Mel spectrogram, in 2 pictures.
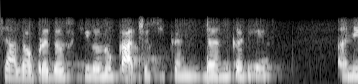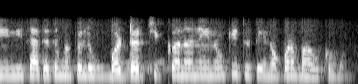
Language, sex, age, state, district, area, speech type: Gujarati, female, 18-30, Gujarat, Surat, urban, conversation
